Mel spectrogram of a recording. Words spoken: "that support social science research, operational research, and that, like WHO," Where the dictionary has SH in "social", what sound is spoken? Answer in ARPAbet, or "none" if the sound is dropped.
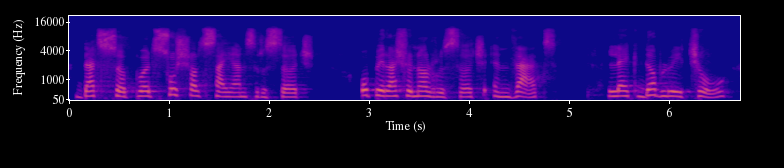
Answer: SH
